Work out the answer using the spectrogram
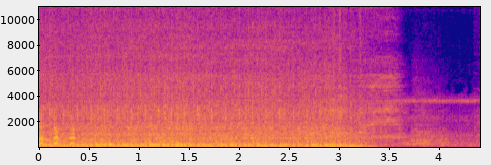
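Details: VR V6 turbo Commodore ute on dyno during tuning, very low ignition timing: rough chuffing idle with a harsh puffing beat, like a dropped cylinder, before cutting out; blown exhaust manifold gasket.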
